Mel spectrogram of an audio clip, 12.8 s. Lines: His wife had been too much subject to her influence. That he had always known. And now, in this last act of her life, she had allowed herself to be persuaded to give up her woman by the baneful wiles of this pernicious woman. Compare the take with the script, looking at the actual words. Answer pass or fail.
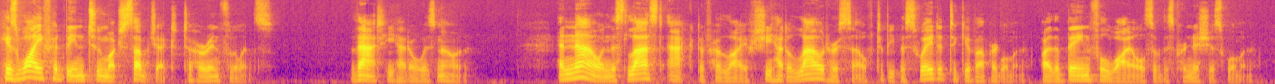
pass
